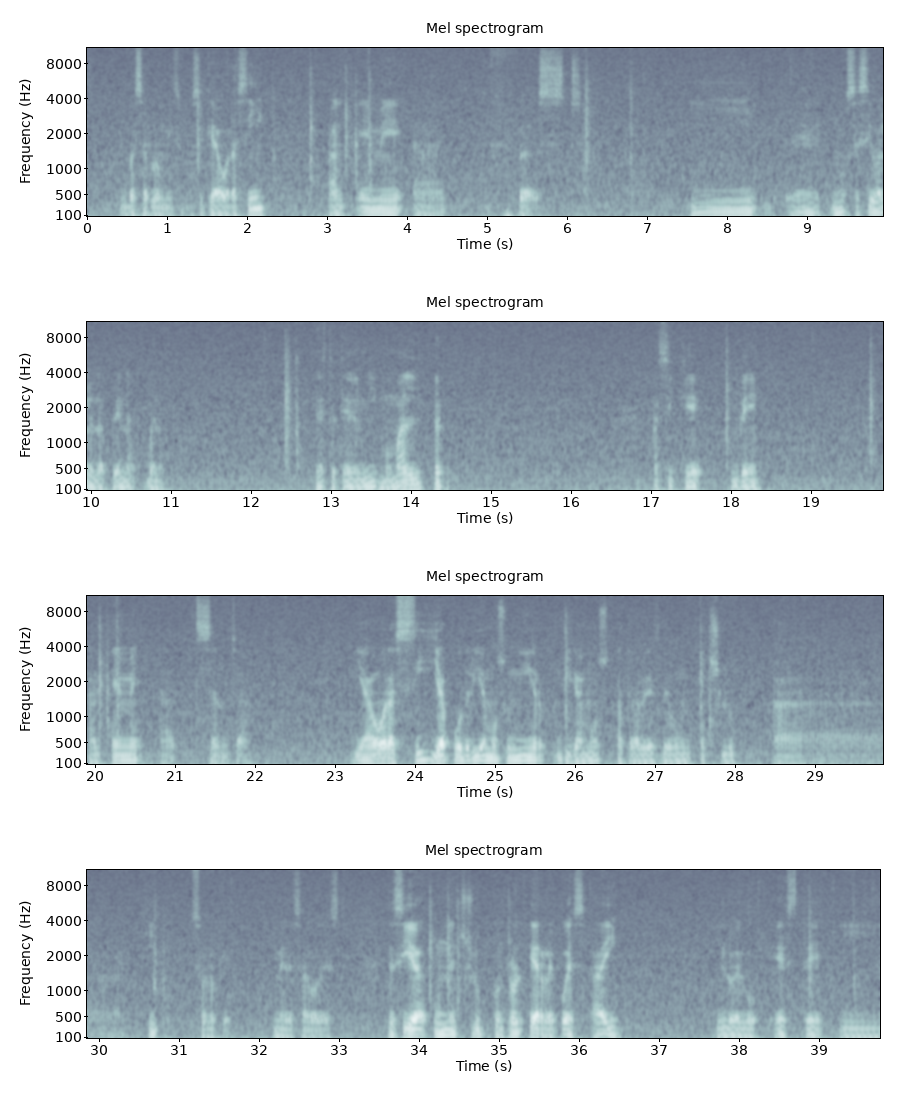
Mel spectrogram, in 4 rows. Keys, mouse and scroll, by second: 1.7 shift+right click, 3.2 alt+m, 4.9 click, 6.3-8.1 shift+middle drag, 8.6 right click, 10.9-12.4 drag, 12.4 ctrl+z, 13.1-16.3 middle drag, 17.9 b, 18.4 click, 20.0 alt+m, 21.2 click, 22.4 middle click, 24.1 scroll down 2, 27.5 ctrl+r, 30.7 Escape, 31.5 click, 34.3 ctrl+r, 35.1 click, 36.0 click, 36.7-37.4 scroll up 4, 38.1 right click, 39.0 alt+right click, 39.5 alt+right click.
